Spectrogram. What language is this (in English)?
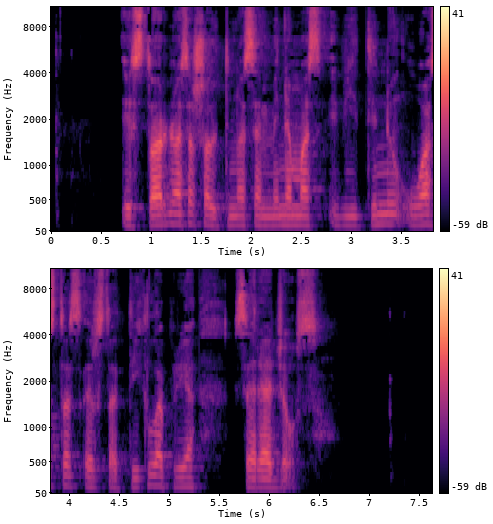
Lithuanian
